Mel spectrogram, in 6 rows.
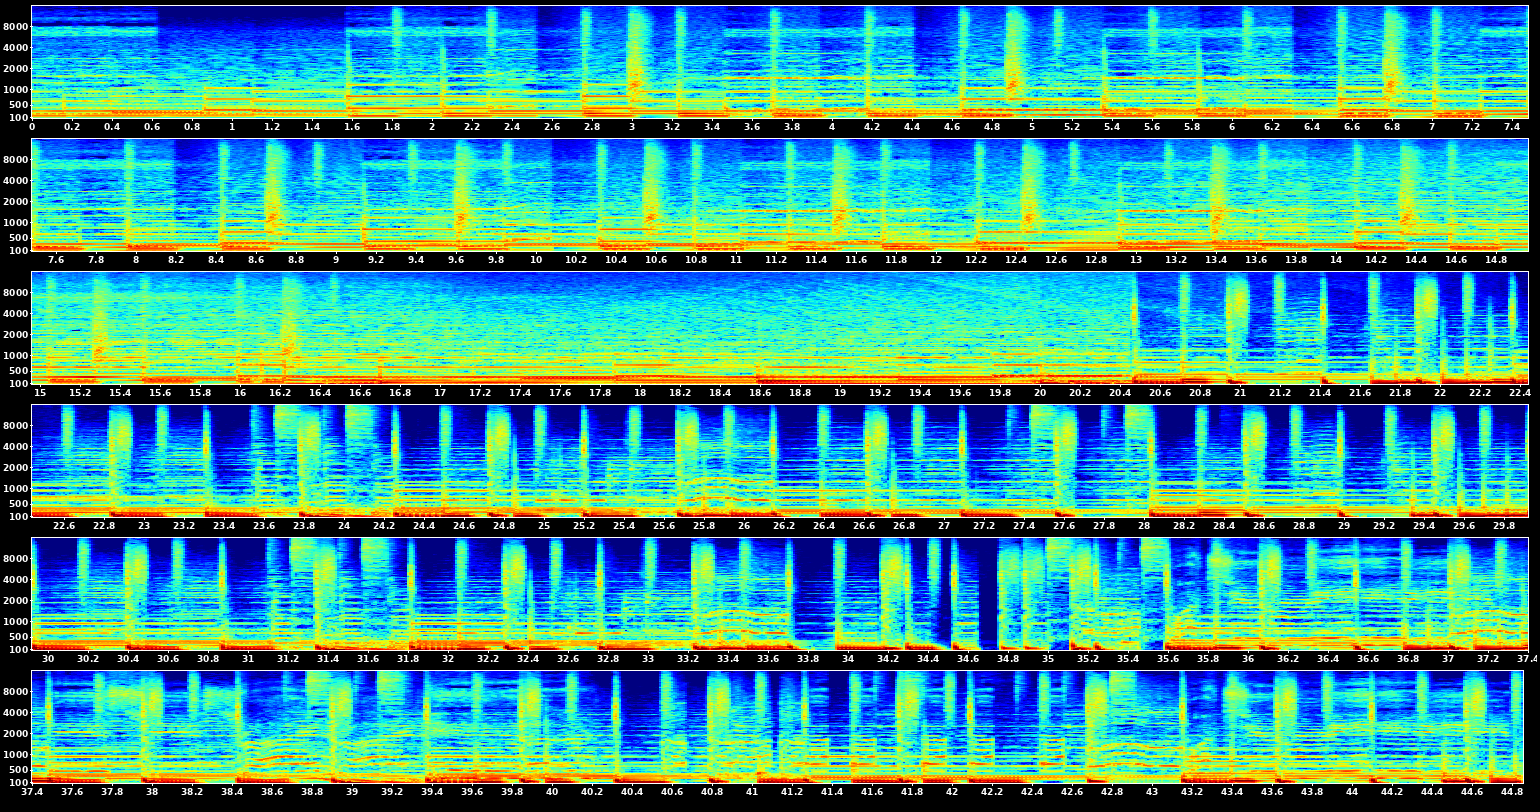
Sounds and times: Music: 0.0s - 44.8s.

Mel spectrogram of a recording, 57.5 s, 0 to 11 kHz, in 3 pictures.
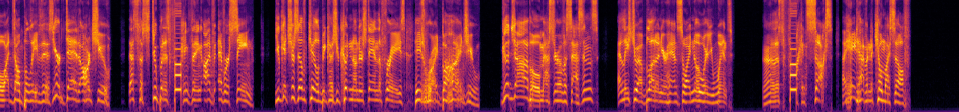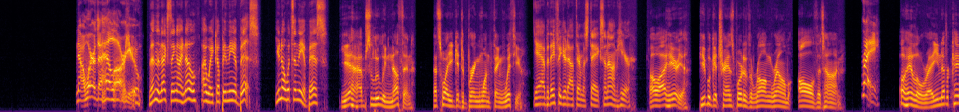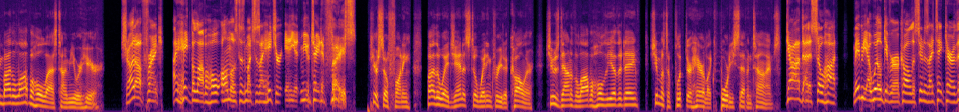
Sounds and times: Speech: 0.0s - 14.7s, 15.3s - 18.2s, 20.7s - 57.5s.

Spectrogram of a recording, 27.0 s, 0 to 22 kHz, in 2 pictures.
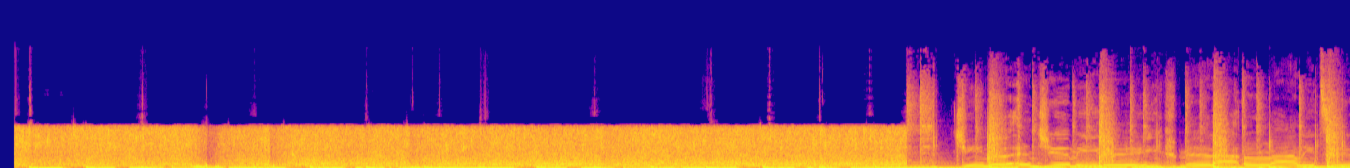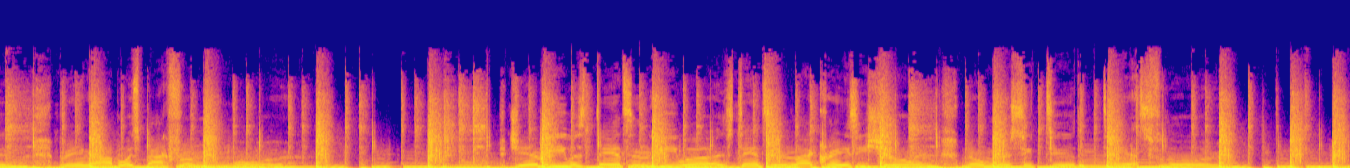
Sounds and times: Waterfall: 0.2s - 9.3s
Pink noise: 0.2s - 10.1s.

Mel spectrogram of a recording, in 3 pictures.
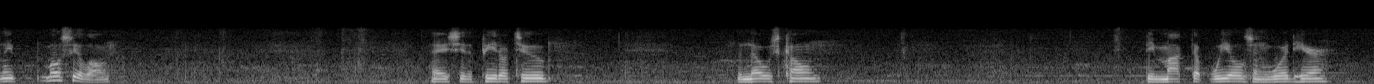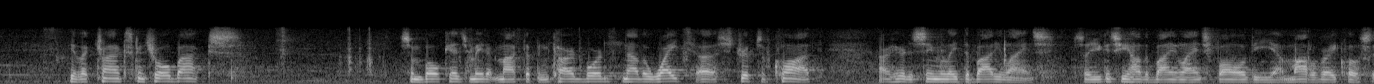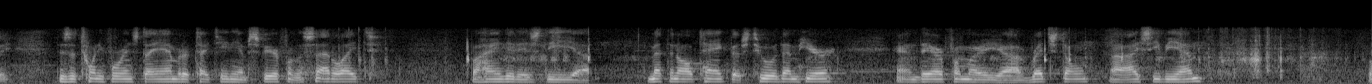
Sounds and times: Speech: 0.0s - 1.2s, 4.3s - 5.7s, 7.3s - 8.3s, 11.4s - 13.4s, 14.4s - 16.2s, 17.8s - 31.4s, 32.2s - 39.6s.

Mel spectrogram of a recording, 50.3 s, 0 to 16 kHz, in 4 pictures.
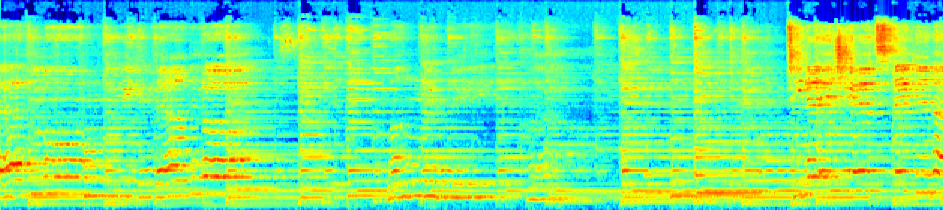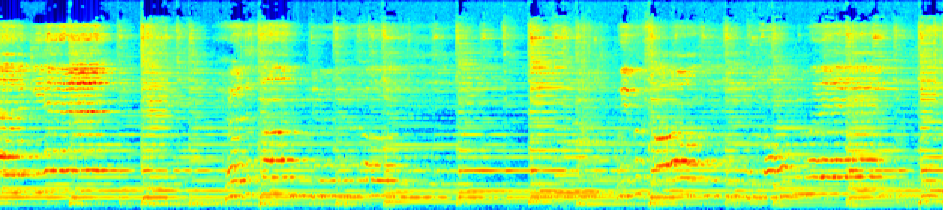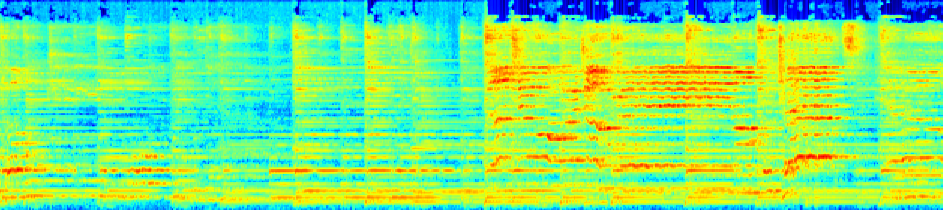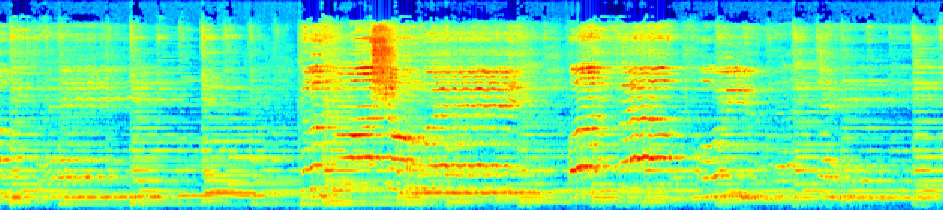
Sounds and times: Country: 0.0s - 50.3s.

